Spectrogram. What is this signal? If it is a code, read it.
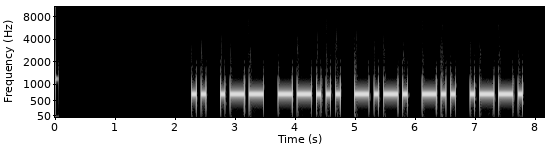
Morse code, heard as a keyed tone, about 16 wpm, 700 Hz. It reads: IW7CDP
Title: DXCC-100 Call Signs - 6 Characters - 15wpm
